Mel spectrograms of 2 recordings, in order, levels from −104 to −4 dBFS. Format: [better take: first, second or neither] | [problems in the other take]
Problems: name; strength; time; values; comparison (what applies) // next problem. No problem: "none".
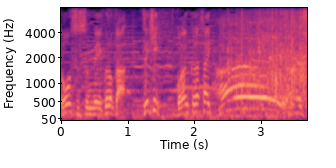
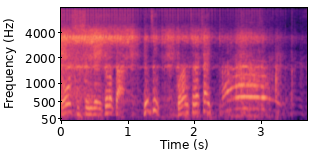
first | noise reduction (neural mask model RNNoise)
